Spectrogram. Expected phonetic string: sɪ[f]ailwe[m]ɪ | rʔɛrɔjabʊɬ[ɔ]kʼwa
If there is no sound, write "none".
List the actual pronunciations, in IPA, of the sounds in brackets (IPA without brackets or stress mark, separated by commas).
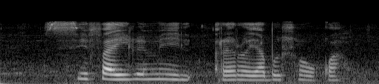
f, m, ɔː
